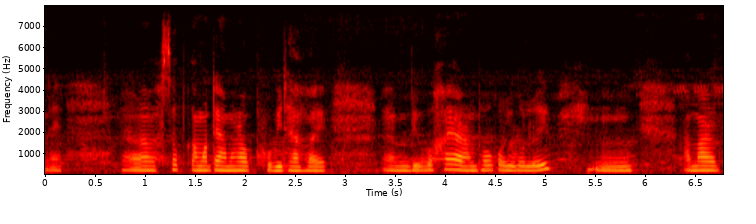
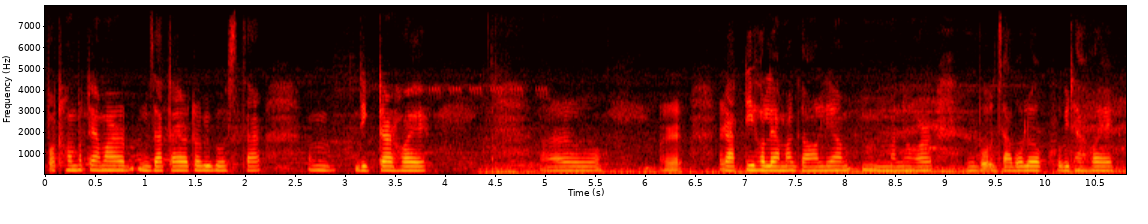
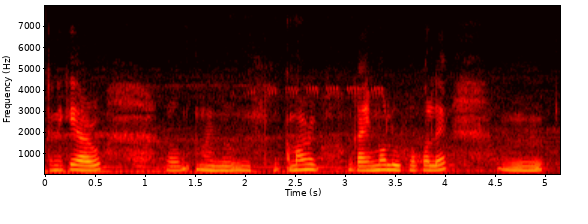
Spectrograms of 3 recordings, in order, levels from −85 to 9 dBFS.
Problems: constant background noise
